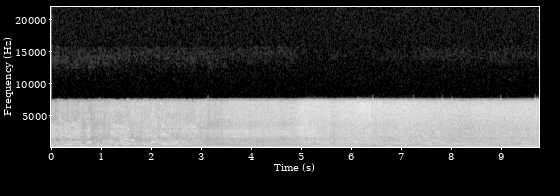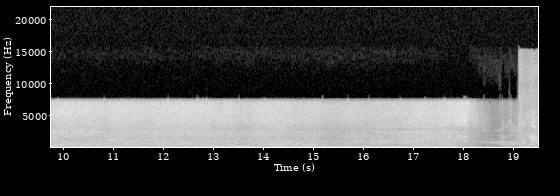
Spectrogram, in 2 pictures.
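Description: Pickup truck engine revving hard as it is driven through a mud pit. The engine climbs steeply about three to four seconds in, then is held at high revs, its pitch wavering up and down as the throttle is worked.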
